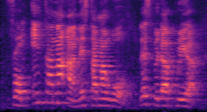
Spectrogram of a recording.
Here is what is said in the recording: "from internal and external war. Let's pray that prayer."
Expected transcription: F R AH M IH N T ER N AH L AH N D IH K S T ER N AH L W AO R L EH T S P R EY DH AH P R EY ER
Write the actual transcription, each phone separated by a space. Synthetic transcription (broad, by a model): F R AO M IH N T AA N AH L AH N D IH S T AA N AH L W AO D L EH T S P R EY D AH P R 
